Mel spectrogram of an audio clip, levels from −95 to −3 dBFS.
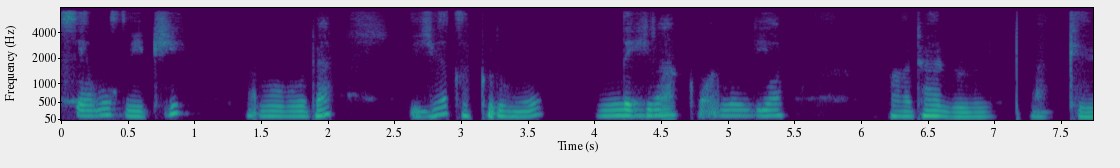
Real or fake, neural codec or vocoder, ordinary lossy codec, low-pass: fake; codec, 16 kHz, 0.5 kbps, X-Codec, HuBERT features, trained on balanced general audio; none; 7.2 kHz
